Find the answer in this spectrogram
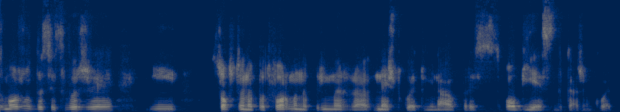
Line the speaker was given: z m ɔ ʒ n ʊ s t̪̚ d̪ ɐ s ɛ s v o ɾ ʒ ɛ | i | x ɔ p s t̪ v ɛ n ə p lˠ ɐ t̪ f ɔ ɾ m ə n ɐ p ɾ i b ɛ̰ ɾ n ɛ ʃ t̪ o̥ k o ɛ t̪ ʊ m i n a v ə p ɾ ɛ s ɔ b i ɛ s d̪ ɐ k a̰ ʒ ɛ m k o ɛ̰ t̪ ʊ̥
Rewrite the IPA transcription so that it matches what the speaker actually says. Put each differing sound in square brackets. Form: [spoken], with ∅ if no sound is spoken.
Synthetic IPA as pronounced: z m ɔ ʒ n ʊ s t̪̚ d̪ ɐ s ɛ s v [ɤ] ɾ ʒ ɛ | i | [s] ɔ p s t̪ v ɛ n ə p lˠ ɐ t̪ f ɔ ɾ m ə n ɐ p ɾ i [m] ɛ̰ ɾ n ɛ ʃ t̪ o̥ k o ɛ t̪ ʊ m i n a v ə p ɾ ɛ s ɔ b i ɛ s d̪ ɐ k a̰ ʒ ɛ m k o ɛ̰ t̪ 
